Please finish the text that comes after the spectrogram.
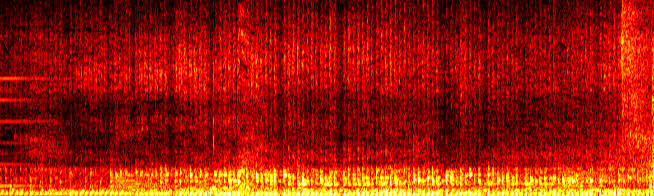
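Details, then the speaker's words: Engine idling in neutral after swapping the original automatic ECU back in: a steady, fairly regular clunk about three to four a second over light lifter ticking, heard only on one side of the engine, the wheel wanting to spin; owner first feared piston slap or rod knock. "the wheel kind of wants to spin and you guys can hear that like clunking noise so I initially thought it was that piston slap"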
